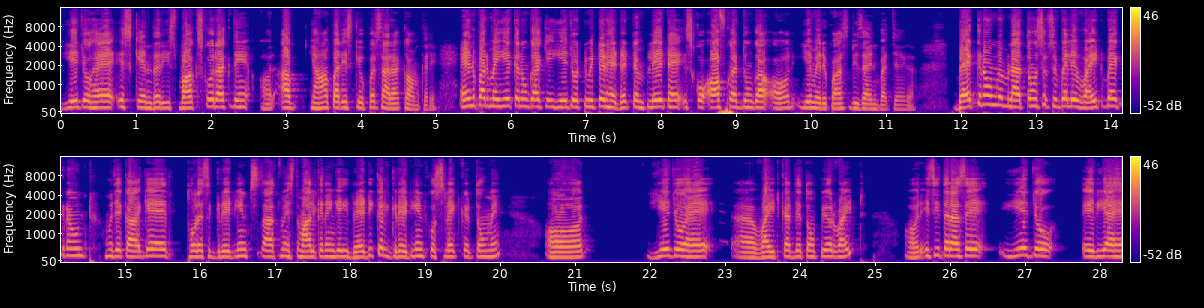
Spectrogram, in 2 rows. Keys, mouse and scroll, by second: 0.7-1.5 drag, 2.3 click, 8.4 click, 14.0 click, 18.4 click, 22.0 click, 23.9-24.8 drag.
